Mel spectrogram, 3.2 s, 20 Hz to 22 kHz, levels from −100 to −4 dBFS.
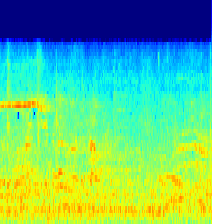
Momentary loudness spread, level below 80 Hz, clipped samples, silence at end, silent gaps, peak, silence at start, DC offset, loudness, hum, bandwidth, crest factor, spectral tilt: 11 LU; -54 dBFS; under 0.1%; 0 s; none; -12 dBFS; 0 s; under 0.1%; -27 LUFS; none; 11.5 kHz; 16 dB; -4 dB/octave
